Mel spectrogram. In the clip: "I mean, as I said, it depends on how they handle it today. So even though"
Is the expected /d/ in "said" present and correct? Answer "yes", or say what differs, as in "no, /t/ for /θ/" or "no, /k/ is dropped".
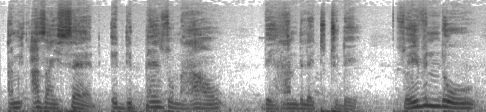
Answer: yes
